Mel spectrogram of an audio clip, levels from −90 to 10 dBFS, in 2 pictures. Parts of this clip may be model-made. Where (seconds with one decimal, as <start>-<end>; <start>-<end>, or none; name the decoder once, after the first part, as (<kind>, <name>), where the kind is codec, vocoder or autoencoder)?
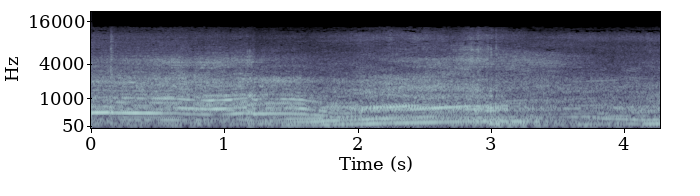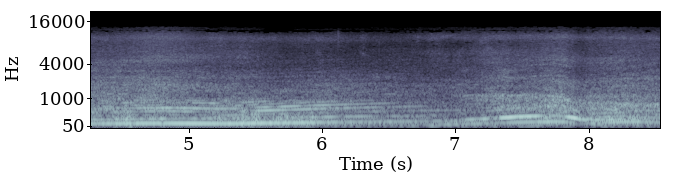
none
